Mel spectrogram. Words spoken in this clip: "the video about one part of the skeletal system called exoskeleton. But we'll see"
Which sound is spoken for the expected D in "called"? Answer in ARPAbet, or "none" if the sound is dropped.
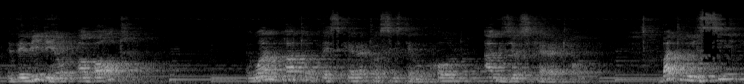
D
